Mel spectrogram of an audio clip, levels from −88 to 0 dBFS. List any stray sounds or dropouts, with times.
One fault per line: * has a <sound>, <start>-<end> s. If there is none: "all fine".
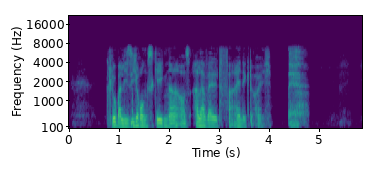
* has a throat clearing, 4.4-4.8 s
